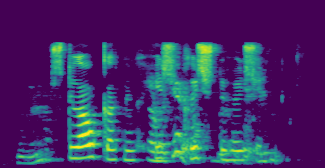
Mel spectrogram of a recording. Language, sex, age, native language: Icelandic, female, 60-69, Icelandic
